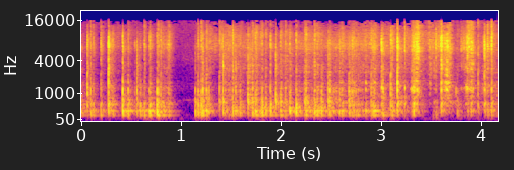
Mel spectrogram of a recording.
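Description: Fingertips and long nails scratch and tap the top and front flap of a medium, closed, hollow corrugated cardboard shipping box. Rapid, dense taps and papery scratching carry a hollow, boxy resonance around 277 Hz. The sound breaks off in a brief silence near one second, then resumes just as busily.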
